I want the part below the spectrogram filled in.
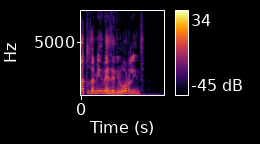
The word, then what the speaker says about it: New Orleans: Esto se dice New Orleans, New Orleans, ¿no? Pero es New Orleans. Así se pronuncia.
